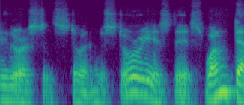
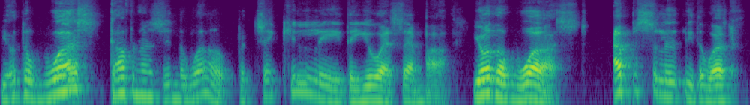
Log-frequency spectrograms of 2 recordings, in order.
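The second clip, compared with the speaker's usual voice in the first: raised, heated tirade; angry rant; 5 semitones higher, 5 dB louder than usual. Real, not acted. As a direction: let the anger rise and push it out. Ranting at Western governments.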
